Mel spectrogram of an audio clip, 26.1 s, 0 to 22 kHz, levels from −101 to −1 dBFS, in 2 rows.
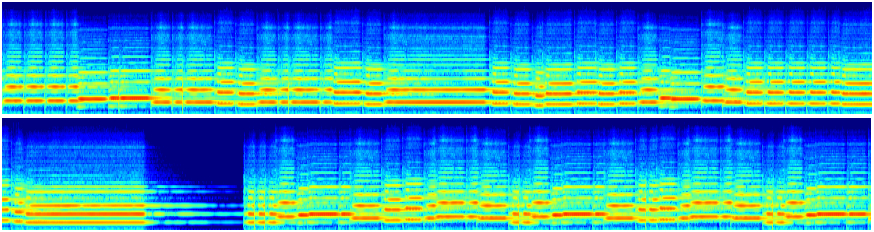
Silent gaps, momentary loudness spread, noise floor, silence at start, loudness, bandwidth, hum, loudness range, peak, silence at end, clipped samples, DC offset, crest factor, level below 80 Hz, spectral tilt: none; 5 LU; -63 dBFS; 0 s; -23 LUFS; 10 kHz; none; 2 LU; -12 dBFS; 0 s; under 0.1%; under 0.1%; 10 dB; -68 dBFS; -4 dB/octave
